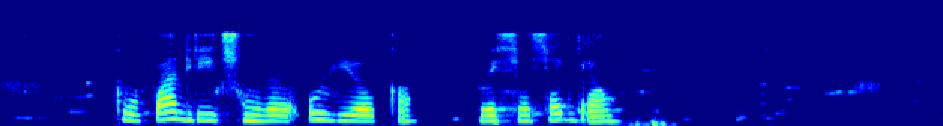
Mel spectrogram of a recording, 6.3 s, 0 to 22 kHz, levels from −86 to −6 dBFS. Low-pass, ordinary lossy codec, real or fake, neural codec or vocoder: 7.2 kHz; AAC, 48 kbps; fake; codec, 16 kHz, 1 kbps, X-Codec, HuBERT features, trained on balanced general audio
